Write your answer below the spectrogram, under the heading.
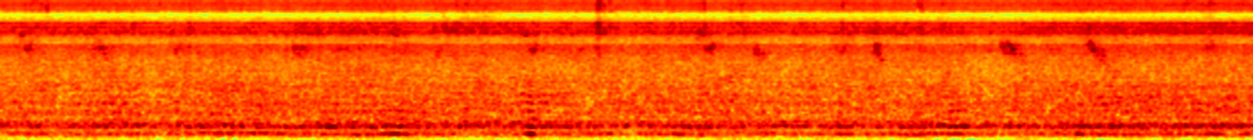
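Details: Honey bees humming: a steady, dense drone with low buzzy bands, continuous throughout with slight swells, and faint high chirps scattered above.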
